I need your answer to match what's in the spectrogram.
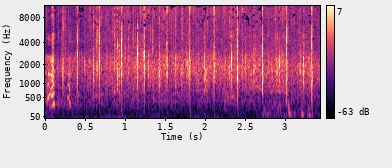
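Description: Audience applause fills the whole stretch, a dense, steady patter of many hands clapping at moderate volume with no voices standing out.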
